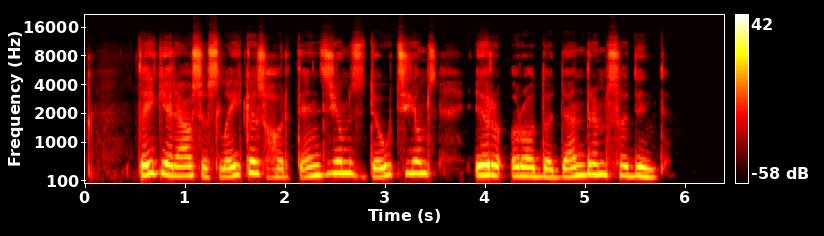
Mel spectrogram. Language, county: Lithuanian, Vilnius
